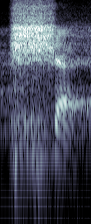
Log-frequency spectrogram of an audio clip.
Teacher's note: Tapi posisi sya-nya itu di lidah, ya. Lidah tengah.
